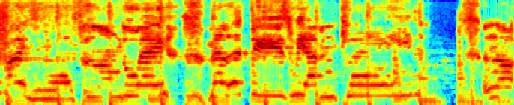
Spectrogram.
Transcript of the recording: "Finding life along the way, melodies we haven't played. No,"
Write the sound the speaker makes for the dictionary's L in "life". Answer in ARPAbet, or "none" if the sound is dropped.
W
